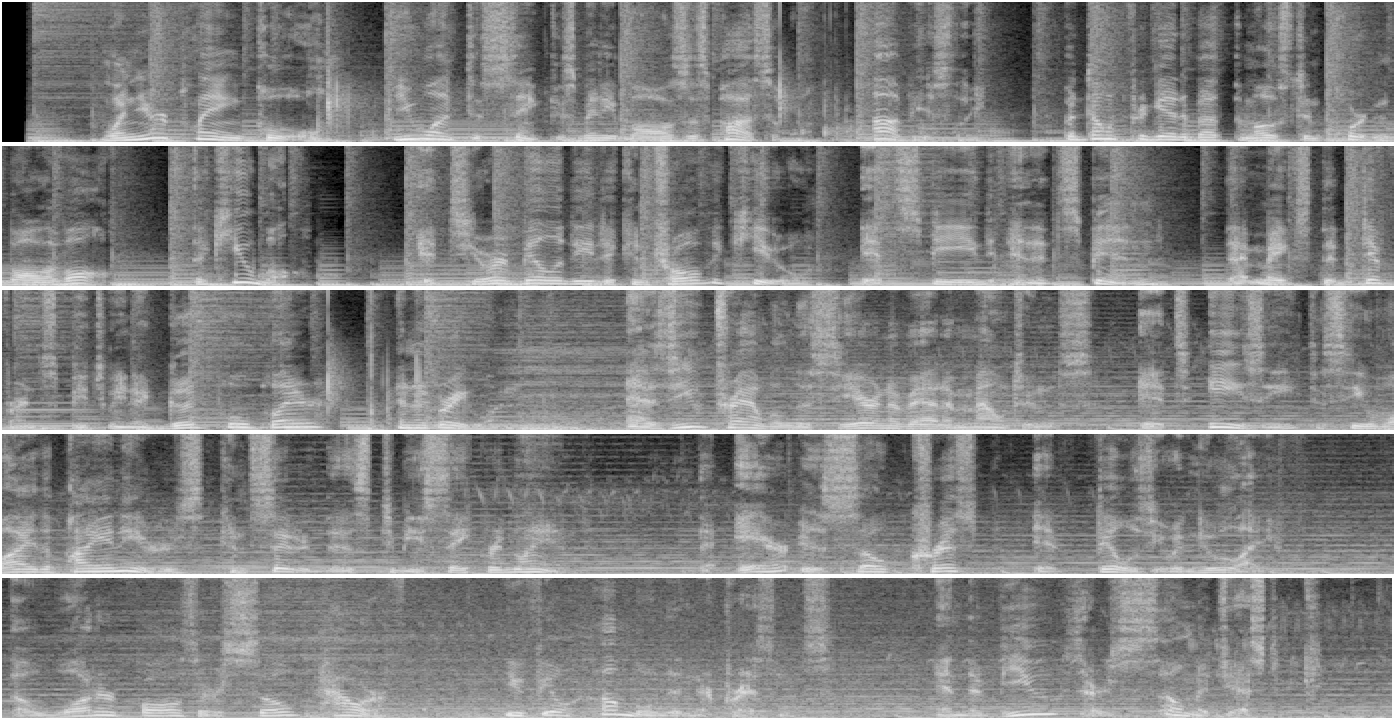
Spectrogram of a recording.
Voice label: Narration Corporate Voiceover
